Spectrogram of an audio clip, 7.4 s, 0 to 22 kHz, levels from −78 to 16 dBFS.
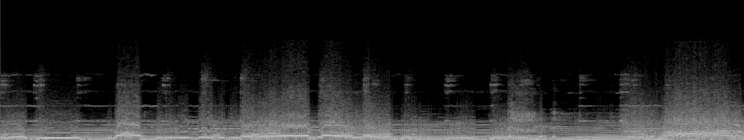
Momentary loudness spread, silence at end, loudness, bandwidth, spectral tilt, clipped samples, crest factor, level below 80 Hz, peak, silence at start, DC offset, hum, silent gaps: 4 LU; 0 s; -16 LUFS; 11.5 kHz; -6 dB/octave; under 0.1%; 8 dB; -38 dBFS; -8 dBFS; 0 s; 1%; none; none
